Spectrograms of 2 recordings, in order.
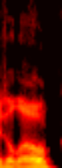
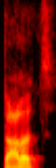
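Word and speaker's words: Dalot: So I think they pronounce the T in Delo. So I would say Delo, but I think it's like Dalit.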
